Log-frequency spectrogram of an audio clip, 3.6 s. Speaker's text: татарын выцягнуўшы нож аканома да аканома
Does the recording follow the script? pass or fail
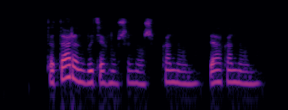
pass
